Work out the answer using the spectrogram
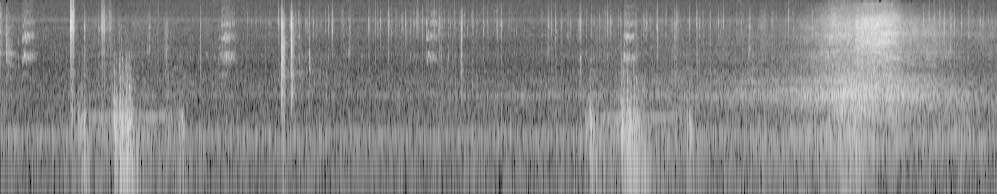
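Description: A parked vehicle's engine hums steadily at idle, heard from inside the cab, with a few sharp clicks and knocks. A rush of noise rises and falls about ten seconds in.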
